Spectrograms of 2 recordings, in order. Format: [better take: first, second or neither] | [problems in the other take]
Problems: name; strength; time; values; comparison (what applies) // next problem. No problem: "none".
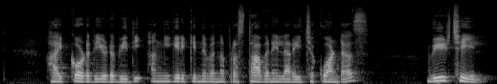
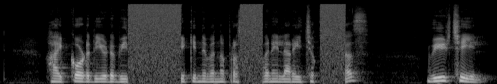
first | audio cutting out; filled with static; at 1.5 s for 0.5 s, at 2.5 s and at 3 s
